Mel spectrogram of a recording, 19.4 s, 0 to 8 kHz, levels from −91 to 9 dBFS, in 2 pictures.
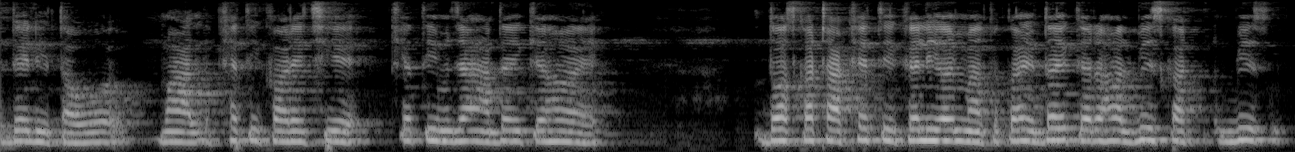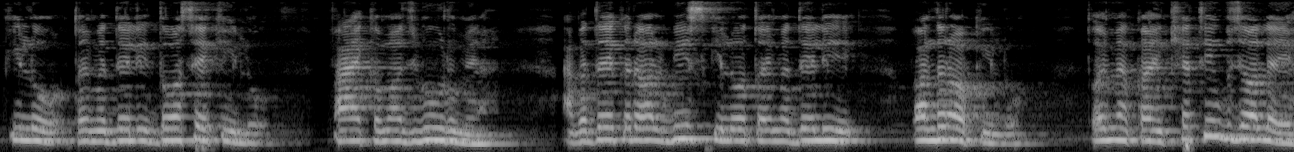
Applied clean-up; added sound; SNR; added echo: none; none; none; none.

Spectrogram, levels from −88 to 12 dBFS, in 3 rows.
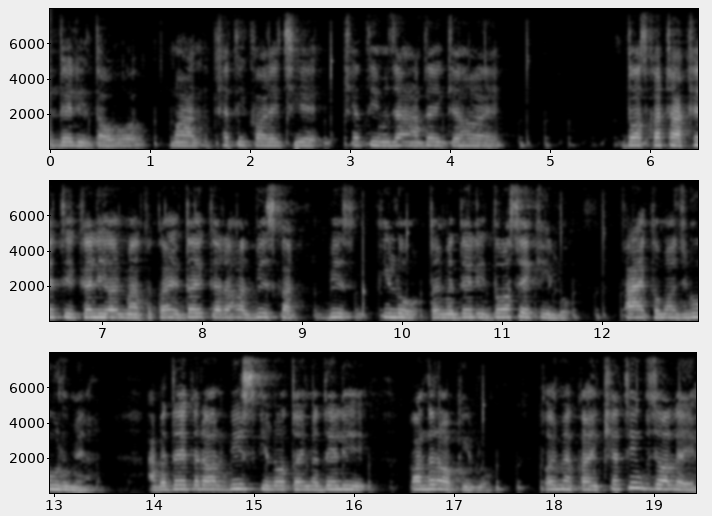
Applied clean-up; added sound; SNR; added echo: neural mask model DeepFilterNet 3.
